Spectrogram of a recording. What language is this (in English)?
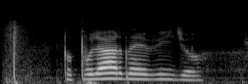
Russian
